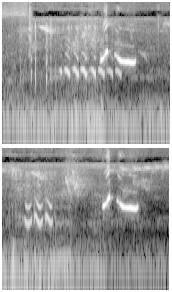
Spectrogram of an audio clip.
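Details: Pet parrot gives clear whistled calls: a run of short wavering notes, then loud rising-and-falling whistles repeated twice, over low background rumble and a few clicks.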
